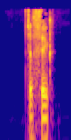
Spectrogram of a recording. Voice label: "beautific", English; adjectives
